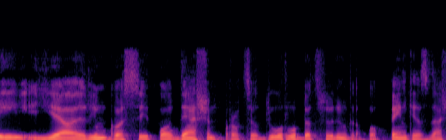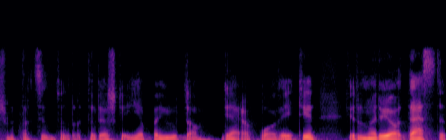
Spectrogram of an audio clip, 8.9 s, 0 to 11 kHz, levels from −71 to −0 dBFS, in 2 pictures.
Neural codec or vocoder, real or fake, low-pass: codec, 16 kHz, 1 kbps, FunCodec, trained on LibriTTS, 50 frames a second; fake; 7.2 kHz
